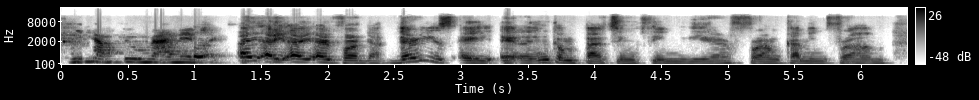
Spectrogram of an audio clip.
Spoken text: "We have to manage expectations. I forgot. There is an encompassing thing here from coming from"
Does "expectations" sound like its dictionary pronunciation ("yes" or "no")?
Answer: no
